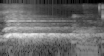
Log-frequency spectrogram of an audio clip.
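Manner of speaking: very high-pitched "woo"; imitated excited whoop. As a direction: mimic a boy cheering. Son's excited cheer retold.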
